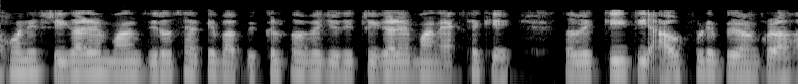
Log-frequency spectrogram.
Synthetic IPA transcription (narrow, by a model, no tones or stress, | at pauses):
ɔkʰoniʈɾiɡaɾeɾmanziɾot̪ʰakebabikːulpɦaβed͡ʑod̪iʈɾiɡaɾeɾmanɛk̚t̪ʰeket̪ɔβekiʈiʔa̰wʈfuʈeboonkɔɾaɦɔe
